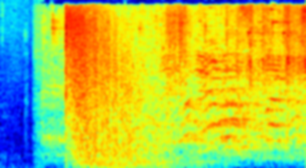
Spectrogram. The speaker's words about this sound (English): Here he is describing coming into the city of Homs as an aid worker and then immediately coming under mortar fire.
